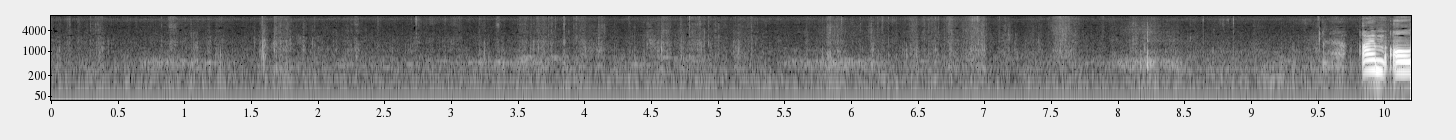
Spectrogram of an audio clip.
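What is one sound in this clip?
Paper towel crinkles and rustles softly as it is folded by hand.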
